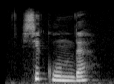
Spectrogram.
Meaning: 1. second (unit of time) 2. A second (unit of angle) 3. A second (musical interval) 4. a short amount of time
- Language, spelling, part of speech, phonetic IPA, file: Russian, секунда, noun, [sʲɪˈkundə], Ru-секунда.ogg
